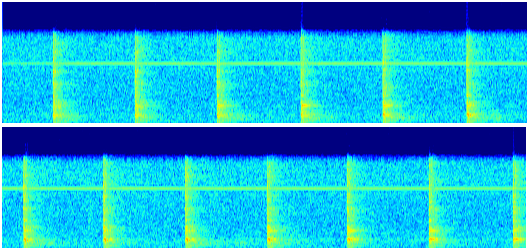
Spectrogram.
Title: Ascaso dream clicking noise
